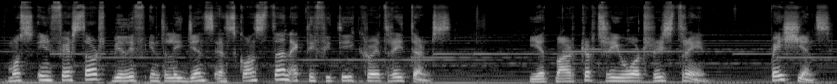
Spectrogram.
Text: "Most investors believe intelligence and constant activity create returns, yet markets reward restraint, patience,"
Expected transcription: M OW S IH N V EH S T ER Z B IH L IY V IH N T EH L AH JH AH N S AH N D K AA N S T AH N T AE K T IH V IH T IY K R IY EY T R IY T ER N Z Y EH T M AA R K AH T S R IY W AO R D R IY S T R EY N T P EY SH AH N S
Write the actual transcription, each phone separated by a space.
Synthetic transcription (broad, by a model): M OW S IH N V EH S T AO S B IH L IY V IH N T EH L AH JH AH N S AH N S K AA N S T AH N T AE K T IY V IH T IY K R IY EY T R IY T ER N S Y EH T M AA R K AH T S R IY W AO R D R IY S T R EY N P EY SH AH N S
